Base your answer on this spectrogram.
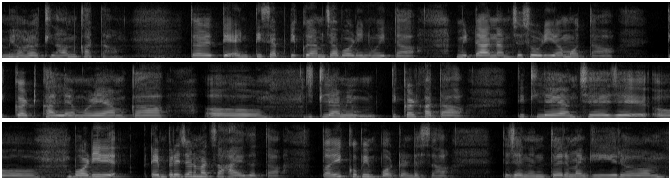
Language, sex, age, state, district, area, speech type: Goan Konkani, female, 18-30, Goa, Ponda, rural, spontaneous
